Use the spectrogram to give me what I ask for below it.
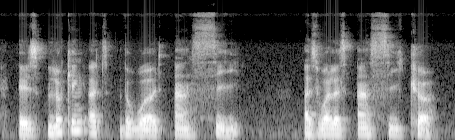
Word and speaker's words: ainsi: So we're looking at AIN as un, okay? Unless we have an E after it, like certaine or semaine, we're obviously going to be pronouncing that like an un.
